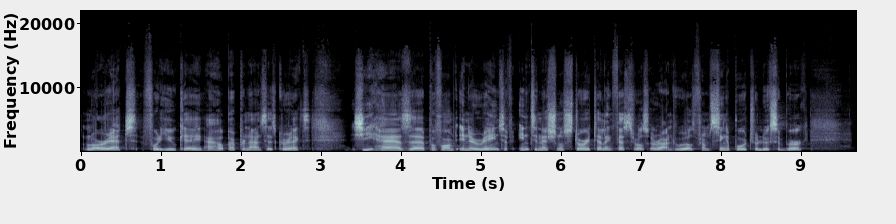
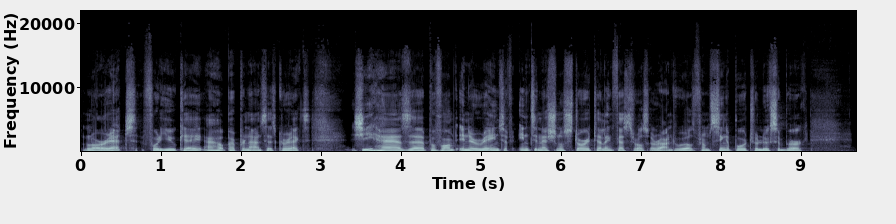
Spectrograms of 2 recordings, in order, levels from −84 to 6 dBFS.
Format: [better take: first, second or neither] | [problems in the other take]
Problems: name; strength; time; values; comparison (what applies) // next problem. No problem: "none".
second | thin; very; fading below 300 Hz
